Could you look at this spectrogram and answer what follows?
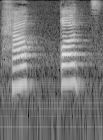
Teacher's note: ta sifat hurufnya hamas kena ada sedikit sahaja angin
